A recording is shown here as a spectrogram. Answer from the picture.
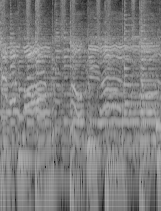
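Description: Ecuadorian sanjuanito played by a live band: a male singer holds a sung melody over strummed guitars and a steady, even beat from the drums.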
